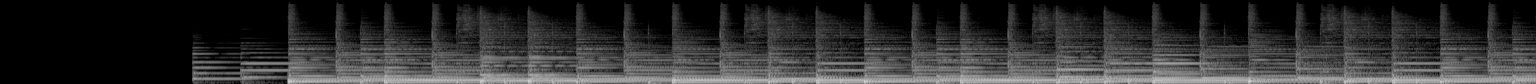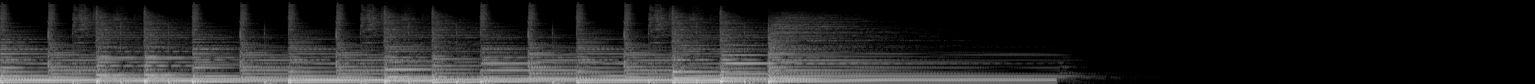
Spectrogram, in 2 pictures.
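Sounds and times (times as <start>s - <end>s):
keyboard: 2.0s - 26.1s.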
